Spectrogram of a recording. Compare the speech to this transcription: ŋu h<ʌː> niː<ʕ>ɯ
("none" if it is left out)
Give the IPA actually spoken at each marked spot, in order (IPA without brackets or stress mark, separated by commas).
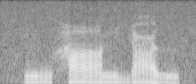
ɑː, ʕ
